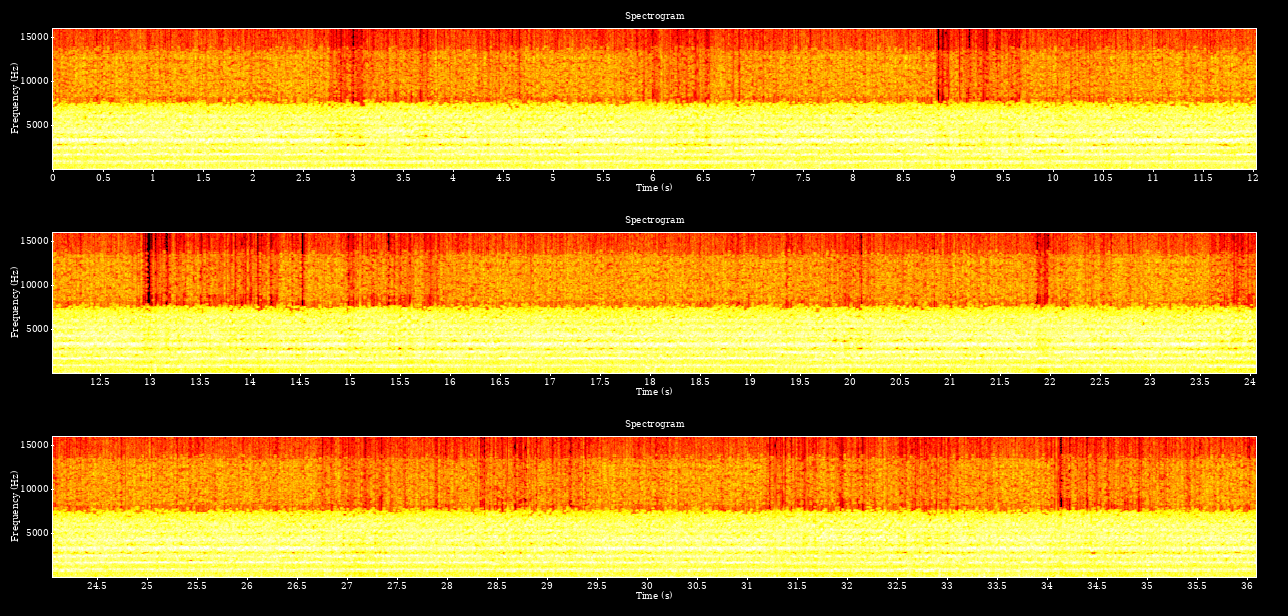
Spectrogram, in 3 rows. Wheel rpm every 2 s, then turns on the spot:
230, 230, 230, 220, 220, 230, 220, 230, 230, 230, 220, 230, 230, 230, 230, 230, 220, 220.
none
